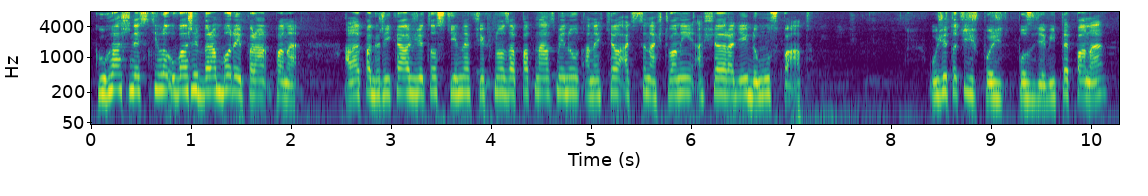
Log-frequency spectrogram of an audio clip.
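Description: A man's voice: high voice, fairly even intonation, close to an everyday voice. A man voicing a meek, endlessly polite young male waiter who tacks "sir" onto every phrase, in a raised voice. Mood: apologetic.

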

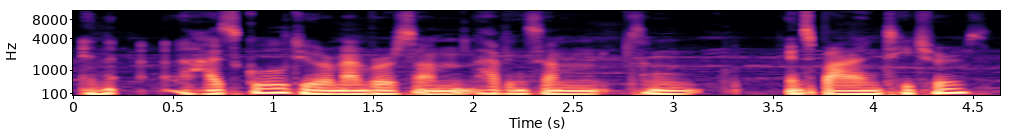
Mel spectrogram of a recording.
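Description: A man's voice: sits low, steady tone, normal speed, mellow, soft background music. A man interviewing a guest, asking curious questions and nodding along with short replies. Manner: curious, brief prompts and frequent "mm-hmm". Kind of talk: casual interview.

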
